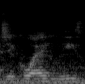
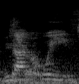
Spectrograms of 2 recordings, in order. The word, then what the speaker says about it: Jacquees: And he got Jaquay, was that how you say his name? Jacquees.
